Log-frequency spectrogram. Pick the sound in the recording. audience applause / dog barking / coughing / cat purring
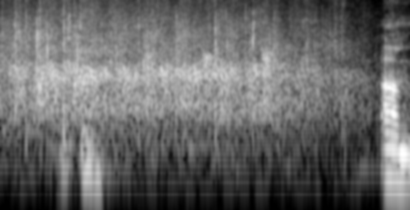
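audience applause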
